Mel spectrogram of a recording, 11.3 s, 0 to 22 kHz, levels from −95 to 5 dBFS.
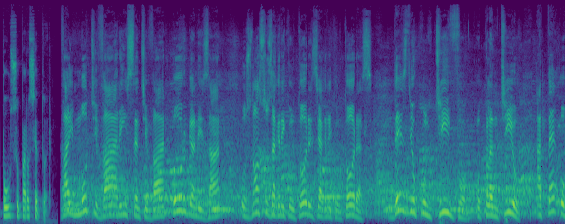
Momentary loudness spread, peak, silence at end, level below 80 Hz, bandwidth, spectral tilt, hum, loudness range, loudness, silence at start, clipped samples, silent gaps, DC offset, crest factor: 8 LU; -6 dBFS; 0 s; -64 dBFS; 19.5 kHz; -5.5 dB/octave; none; 1 LU; -24 LUFS; 0.05 s; under 0.1%; 1.15-1.20 s; under 0.1%; 18 dB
